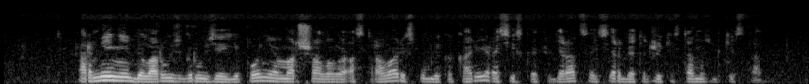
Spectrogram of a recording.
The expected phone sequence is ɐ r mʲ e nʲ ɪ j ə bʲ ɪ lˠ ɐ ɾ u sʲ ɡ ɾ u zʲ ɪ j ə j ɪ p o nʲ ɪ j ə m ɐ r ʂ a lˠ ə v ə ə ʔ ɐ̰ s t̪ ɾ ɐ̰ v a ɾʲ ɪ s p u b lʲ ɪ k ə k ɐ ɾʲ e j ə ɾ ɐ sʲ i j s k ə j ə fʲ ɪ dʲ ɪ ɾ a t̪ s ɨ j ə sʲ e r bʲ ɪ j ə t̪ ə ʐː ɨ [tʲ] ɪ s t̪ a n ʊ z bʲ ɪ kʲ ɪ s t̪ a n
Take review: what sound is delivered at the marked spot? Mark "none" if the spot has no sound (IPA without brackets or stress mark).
kʲ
